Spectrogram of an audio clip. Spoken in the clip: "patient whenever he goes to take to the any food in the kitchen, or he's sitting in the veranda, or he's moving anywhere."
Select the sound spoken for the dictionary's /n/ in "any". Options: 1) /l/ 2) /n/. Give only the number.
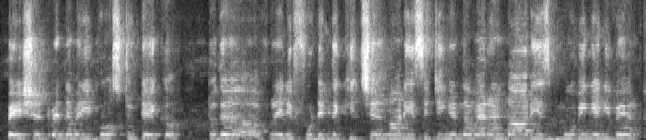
1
